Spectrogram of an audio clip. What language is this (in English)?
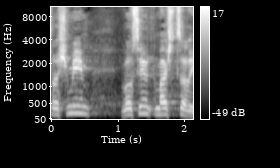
Hebrew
